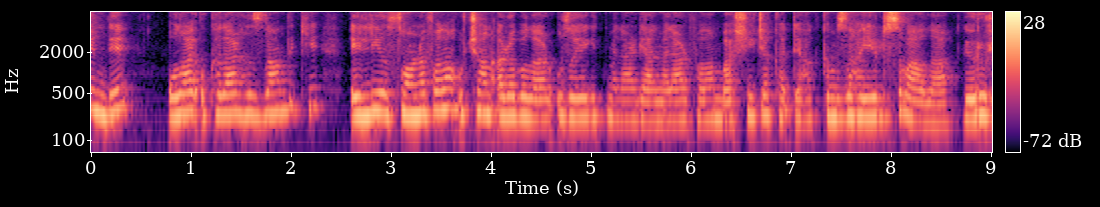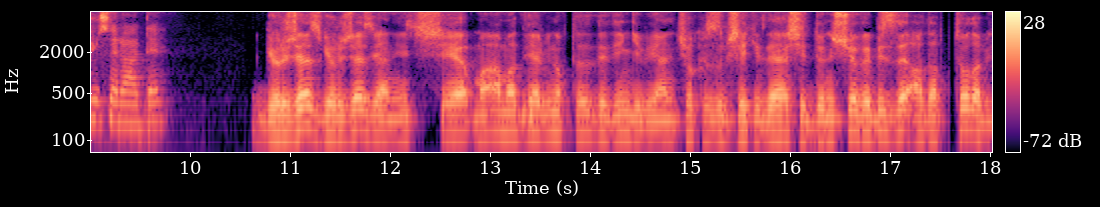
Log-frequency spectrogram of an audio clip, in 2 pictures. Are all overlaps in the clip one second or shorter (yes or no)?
yes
